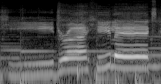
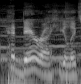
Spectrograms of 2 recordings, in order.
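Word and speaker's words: Hedera helix: Hedra helix. Now for those that are new to the channel, I mispronounced hideera helix which is the correct way to say it for English ivy.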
